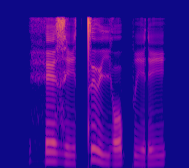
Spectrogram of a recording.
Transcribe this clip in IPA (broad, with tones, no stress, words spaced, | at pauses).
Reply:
he˧zi˨ tɨ˦˨ jo˨˦pi˨ɾi˧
